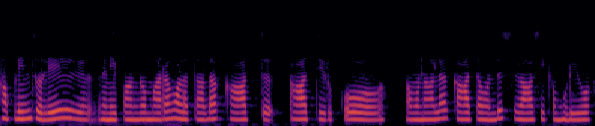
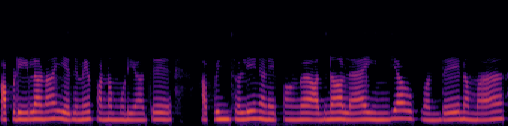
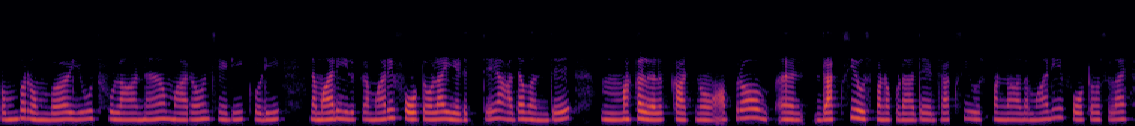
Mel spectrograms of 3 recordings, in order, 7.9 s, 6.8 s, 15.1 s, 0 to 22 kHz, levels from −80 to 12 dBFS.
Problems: none marked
